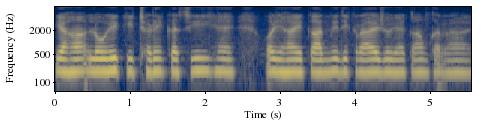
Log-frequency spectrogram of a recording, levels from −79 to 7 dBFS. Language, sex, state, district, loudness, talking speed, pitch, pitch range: Hindi, female, Maharashtra, Chandrapur, -18 LUFS, 195 wpm, 190 Hz, 185-195 Hz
